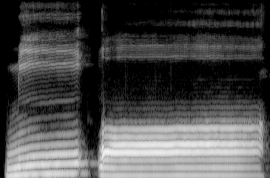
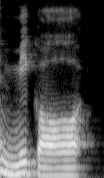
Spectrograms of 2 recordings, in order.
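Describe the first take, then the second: First: The final vowel is held long. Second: The final vowel is cut short. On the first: The speaker calls it right. "दोबारा भी आवाज़ के अंदर आप उसी तरह खींचेंगे" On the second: The speaker calls it wrong. "जो गलत है, कतअन गलत है"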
